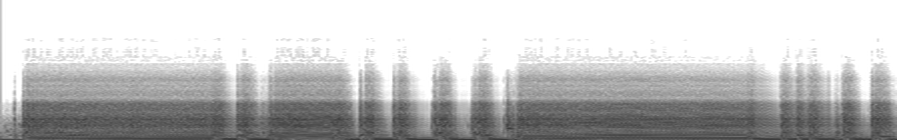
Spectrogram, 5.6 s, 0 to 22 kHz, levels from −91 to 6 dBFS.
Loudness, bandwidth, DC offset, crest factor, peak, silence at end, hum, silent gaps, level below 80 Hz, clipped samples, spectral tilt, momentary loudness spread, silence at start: -16 LUFS; 12 kHz; under 0.1%; 14 dB; -4 dBFS; 0 s; none; none; -40 dBFS; under 0.1%; -3.5 dB/octave; 2 LU; 0 s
